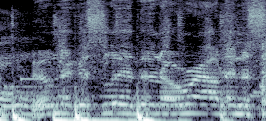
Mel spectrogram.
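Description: Hip hop track: a male voice rapping over a beat with heavy bass and regular drum hits.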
